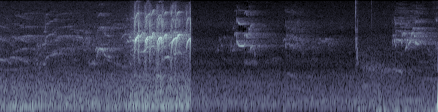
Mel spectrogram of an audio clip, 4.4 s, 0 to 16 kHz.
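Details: Swift parrot (Lathamus discolor), likely an adult male, calling on the Toowoomba Range on a June 2024 morning during annual migration from Tasmania: a quick series of five or six high, sharp chirps, then fainter high twittering over soft outdoor hiss.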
